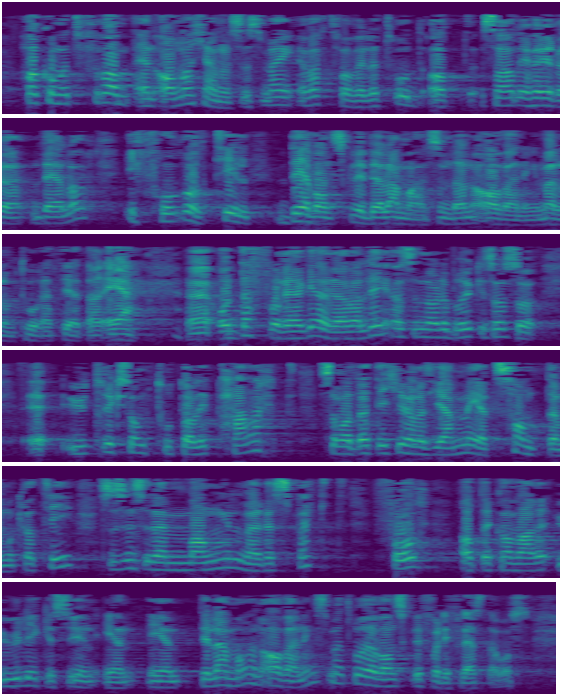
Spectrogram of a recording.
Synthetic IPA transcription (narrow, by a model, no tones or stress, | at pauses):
hɑɾkʰɔmːət̪fɾɑmːɛ̰ɪnʔɑ̰nːæɾçɛnːəlsəsɔmjæɡɪʋæɾt̪fɑlʋɪlːət̪ʰɾʊd̪ːɑt̪sæːʁlɪɦœʏɾəd̪eːlɑɾ | ʔɪfɔɾhɔlt̪ʰɪld̪ɛʋɑnskəlɪəd̪ɛlɛmːɑəsɔmd̪ɛnːə̰ʔɑ̰ːʋæɪnɪŋənmɛlːɔmt̪ʰuːɾɛt̪ːɪheːt̪ə̰ɾʔɛ | ʔɔd̪æɾfɔɾɛɑɡeːɾəɾjæɪʋɛld̪ɪʔɑsɔnɔɾɖ̪ɛbɾʉːkəsɔsɔ | ʉːt̪ʰɾʏksɔmt̪ʰːʊt̪ɑlɪt̪ʰæːɾt̪ | sɔmɑt̪̚d̪ɛt̪ːəɪçːəhøːɾəsjɛmːəɪɛt̪sɑnt̪̚d̪ɛmʊkɾɑt̪ʰiːsɔsʏnsjæd̪ɛæmɑŋlənəɾɛspɛkt̪ | fɔɾʔɑt̪̚d̪ɛkʰɑnʋæːɾəʔʉːliːkəsyːnɪ̰ɛnɪɛnd̪̥ɪlɛmːɑɛnɑ̰ːʋæɪnɪŋsɔmjæɪt̪ʰɾuːɾæɾʋɑnskəlɪfɔɖɪfleːst̪əɑ̰ʋɔ̰s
